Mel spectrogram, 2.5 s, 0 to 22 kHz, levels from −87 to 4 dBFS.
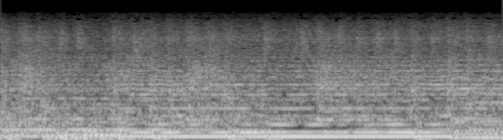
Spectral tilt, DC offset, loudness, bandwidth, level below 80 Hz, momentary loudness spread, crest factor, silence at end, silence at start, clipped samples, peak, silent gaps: -6 dB/octave; under 0.1%; -14 LUFS; 12 kHz; -26 dBFS; 1 LU; 10 dB; 0 s; 0 s; under 0.1%; -4 dBFS; none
